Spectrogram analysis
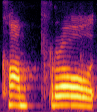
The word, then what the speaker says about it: compro: But no, but then compro is I buy. No. Yeah, but it's a stress. Right. So compro is I buy. Compró is he bought.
